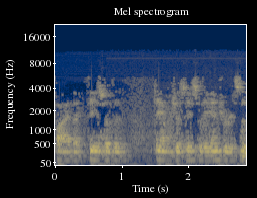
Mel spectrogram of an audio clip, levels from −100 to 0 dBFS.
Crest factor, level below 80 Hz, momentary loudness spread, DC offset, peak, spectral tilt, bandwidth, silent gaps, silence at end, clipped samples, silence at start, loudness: 14 dB; -68 dBFS; 7 LU; under 0.1%; -16 dBFS; -5.5 dB/octave; 10.5 kHz; none; 0 s; under 0.1%; 0 s; -30 LUFS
